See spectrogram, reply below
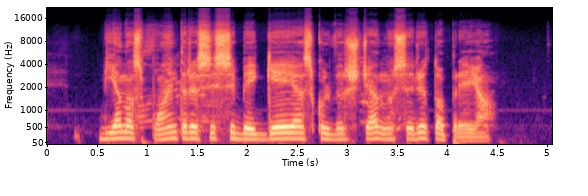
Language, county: Lithuanian, Kaunas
